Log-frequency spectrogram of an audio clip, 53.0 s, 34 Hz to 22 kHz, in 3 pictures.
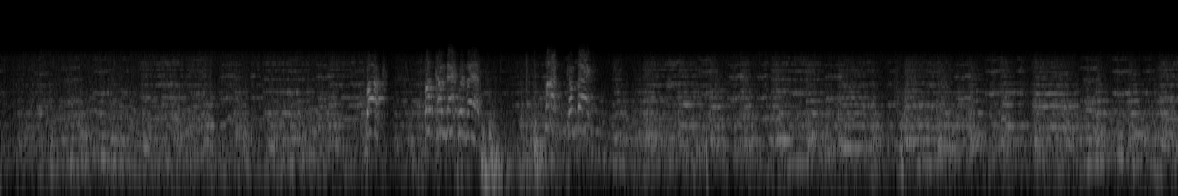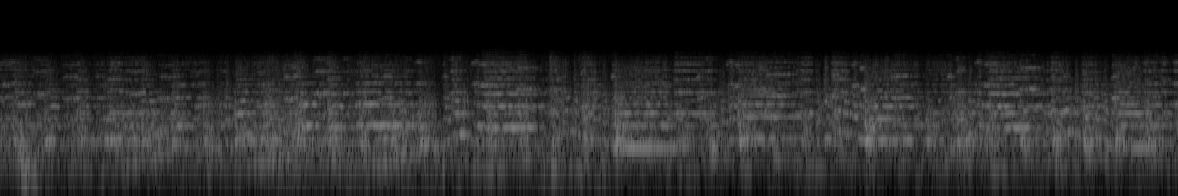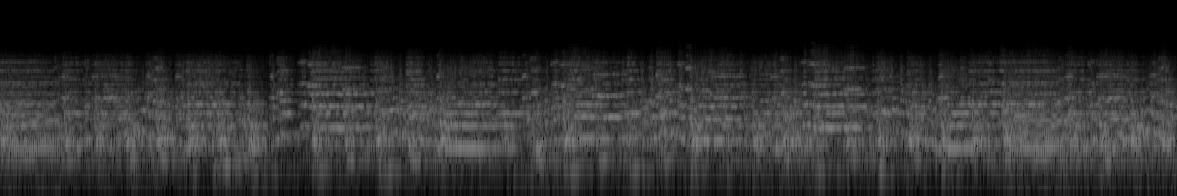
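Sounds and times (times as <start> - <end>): orchestral strings melody: 0.0 - 53.0.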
